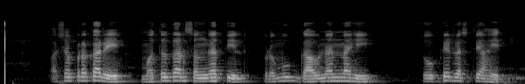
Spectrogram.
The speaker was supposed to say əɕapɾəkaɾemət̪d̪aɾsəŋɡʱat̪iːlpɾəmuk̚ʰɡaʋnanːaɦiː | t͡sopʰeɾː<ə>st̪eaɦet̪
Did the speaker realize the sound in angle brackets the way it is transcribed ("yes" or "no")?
yes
